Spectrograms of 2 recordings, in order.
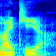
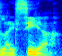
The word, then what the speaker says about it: Lycia: exception of cilicia and lykia which i guess the more latinized pronunciation is lycia or licia i've actually heard professors use all three along with this already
